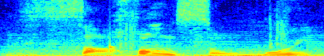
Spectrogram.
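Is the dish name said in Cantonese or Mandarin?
Cantonese. The dish name is said in Cantonese.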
